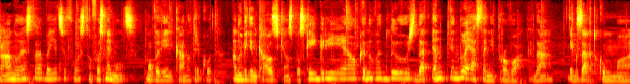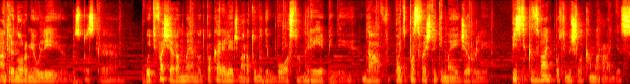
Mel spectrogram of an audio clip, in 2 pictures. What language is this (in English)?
Romanian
